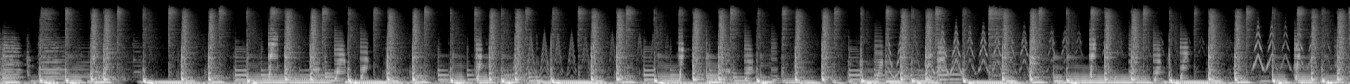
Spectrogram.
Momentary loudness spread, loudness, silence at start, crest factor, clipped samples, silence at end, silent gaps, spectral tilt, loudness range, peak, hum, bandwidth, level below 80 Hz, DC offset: 4 LU; -14 LUFS; 0 s; 12 dB; under 0.1%; 0 s; none; -6 dB/octave; 1 LU; 0 dBFS; none; 15.5 kHz; -18 dBFS; under 0.1%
